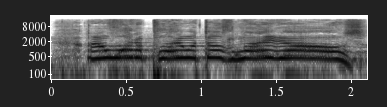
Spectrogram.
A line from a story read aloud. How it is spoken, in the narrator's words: Karen's kid screaming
